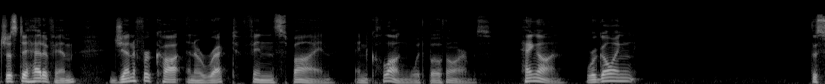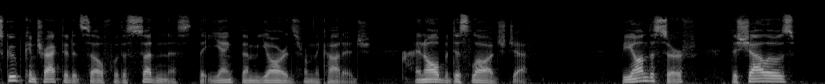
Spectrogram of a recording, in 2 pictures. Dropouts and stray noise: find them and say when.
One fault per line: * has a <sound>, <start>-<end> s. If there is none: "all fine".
all fine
